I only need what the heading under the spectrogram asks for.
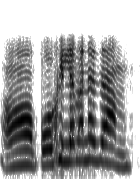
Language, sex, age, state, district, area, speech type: Assamese, female, 45-60, Assam, Lakhimpur, rural, conversation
